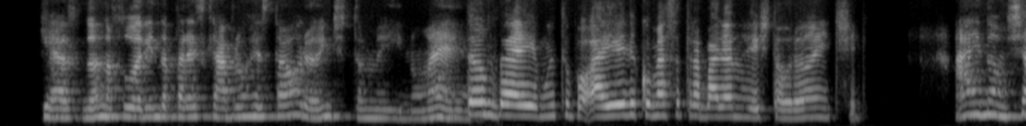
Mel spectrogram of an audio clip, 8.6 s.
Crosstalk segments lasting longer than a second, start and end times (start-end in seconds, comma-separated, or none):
none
